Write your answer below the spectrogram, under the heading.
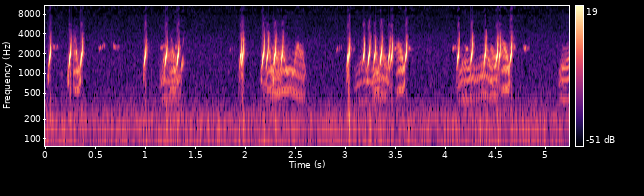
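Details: Common quail (Coturnix coturnix) call from Pakistan, used as a lure for quail hunting: short bursts of sharp, liquid notes repeated about once a second.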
